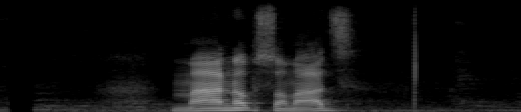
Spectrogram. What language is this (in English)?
Nepali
